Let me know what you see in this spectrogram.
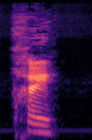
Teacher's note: es una E más abierta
